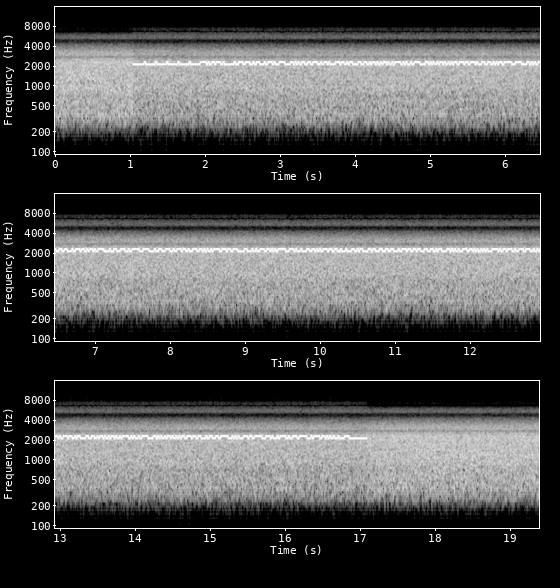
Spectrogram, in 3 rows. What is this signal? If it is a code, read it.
RTTY (50 baud, 170 Hz shift), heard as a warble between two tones, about 2200 Hz centre, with radio static. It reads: ANCHORING BIDDEFORDS HISTORIC DOWNTOWN ARE MCARTHUR PUBLIC LIBRARY AND BIDDEFORDS CITY THEATER.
